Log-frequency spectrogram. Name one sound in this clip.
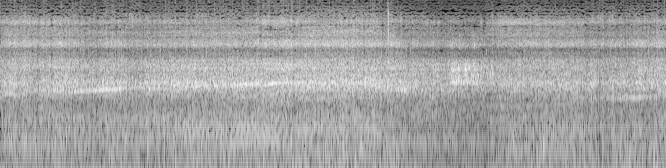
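A kart engine buzzes loudly up close, its pitch rising and falling with the throttle.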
